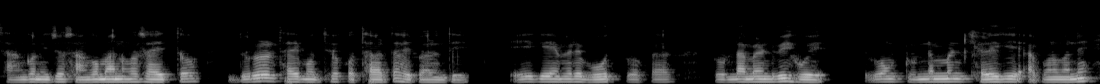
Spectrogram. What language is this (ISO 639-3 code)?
ori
